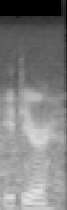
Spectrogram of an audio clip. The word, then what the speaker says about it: Ethier: pronounce number 42, Courtney Ethier? And that's, I'm trying to remember now if that's what he said. That's Ethier. You pronounce every letter E-T-H-I-E-R.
